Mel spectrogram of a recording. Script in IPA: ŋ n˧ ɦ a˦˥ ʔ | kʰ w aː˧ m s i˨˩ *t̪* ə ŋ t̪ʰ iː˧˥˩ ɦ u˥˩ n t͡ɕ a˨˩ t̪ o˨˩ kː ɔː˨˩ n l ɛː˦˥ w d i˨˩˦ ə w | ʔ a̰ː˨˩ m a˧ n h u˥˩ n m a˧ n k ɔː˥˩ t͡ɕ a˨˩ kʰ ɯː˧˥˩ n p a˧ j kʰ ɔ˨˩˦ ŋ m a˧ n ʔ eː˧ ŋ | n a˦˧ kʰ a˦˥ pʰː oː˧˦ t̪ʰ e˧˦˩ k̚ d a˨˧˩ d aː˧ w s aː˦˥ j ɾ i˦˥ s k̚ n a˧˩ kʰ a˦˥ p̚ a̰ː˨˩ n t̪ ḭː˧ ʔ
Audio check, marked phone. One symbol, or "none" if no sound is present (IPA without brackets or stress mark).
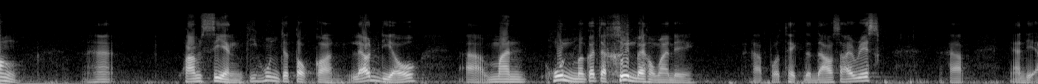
none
